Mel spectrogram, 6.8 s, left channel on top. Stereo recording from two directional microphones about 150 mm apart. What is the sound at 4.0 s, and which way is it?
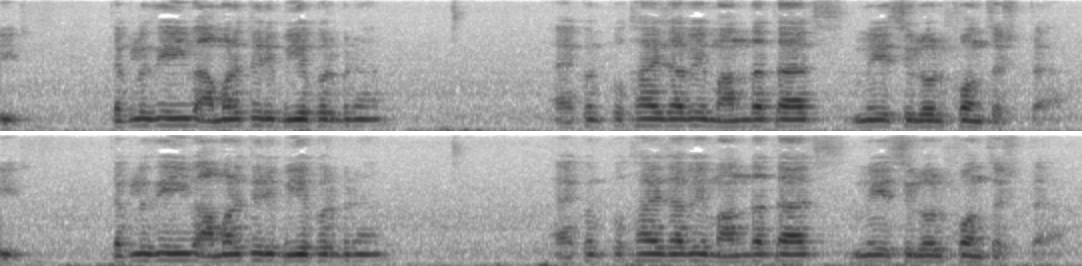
A man's voice, 35° left (ahead or behind).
